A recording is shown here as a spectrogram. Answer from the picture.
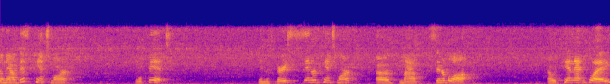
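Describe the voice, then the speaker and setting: With a Kentucky accent, a woman talks in a high pitch at a very slow pace, her intonation lively and her speech marked by long, frequent pauses over noticeable background noise. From Kentucky hills. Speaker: quilting teacher. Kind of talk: tutorial. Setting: meeting room with group.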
